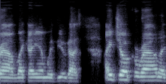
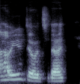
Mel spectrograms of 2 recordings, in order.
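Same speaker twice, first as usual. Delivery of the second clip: fake British accent, affected British-sounding voice; 4 semitones higher than usual. Retelling chatting with a restaurant waitress, in a put-on accent. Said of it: "oh my God, I love your accent".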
